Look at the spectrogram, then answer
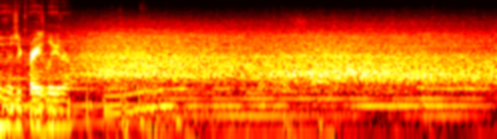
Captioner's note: crowd cheers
